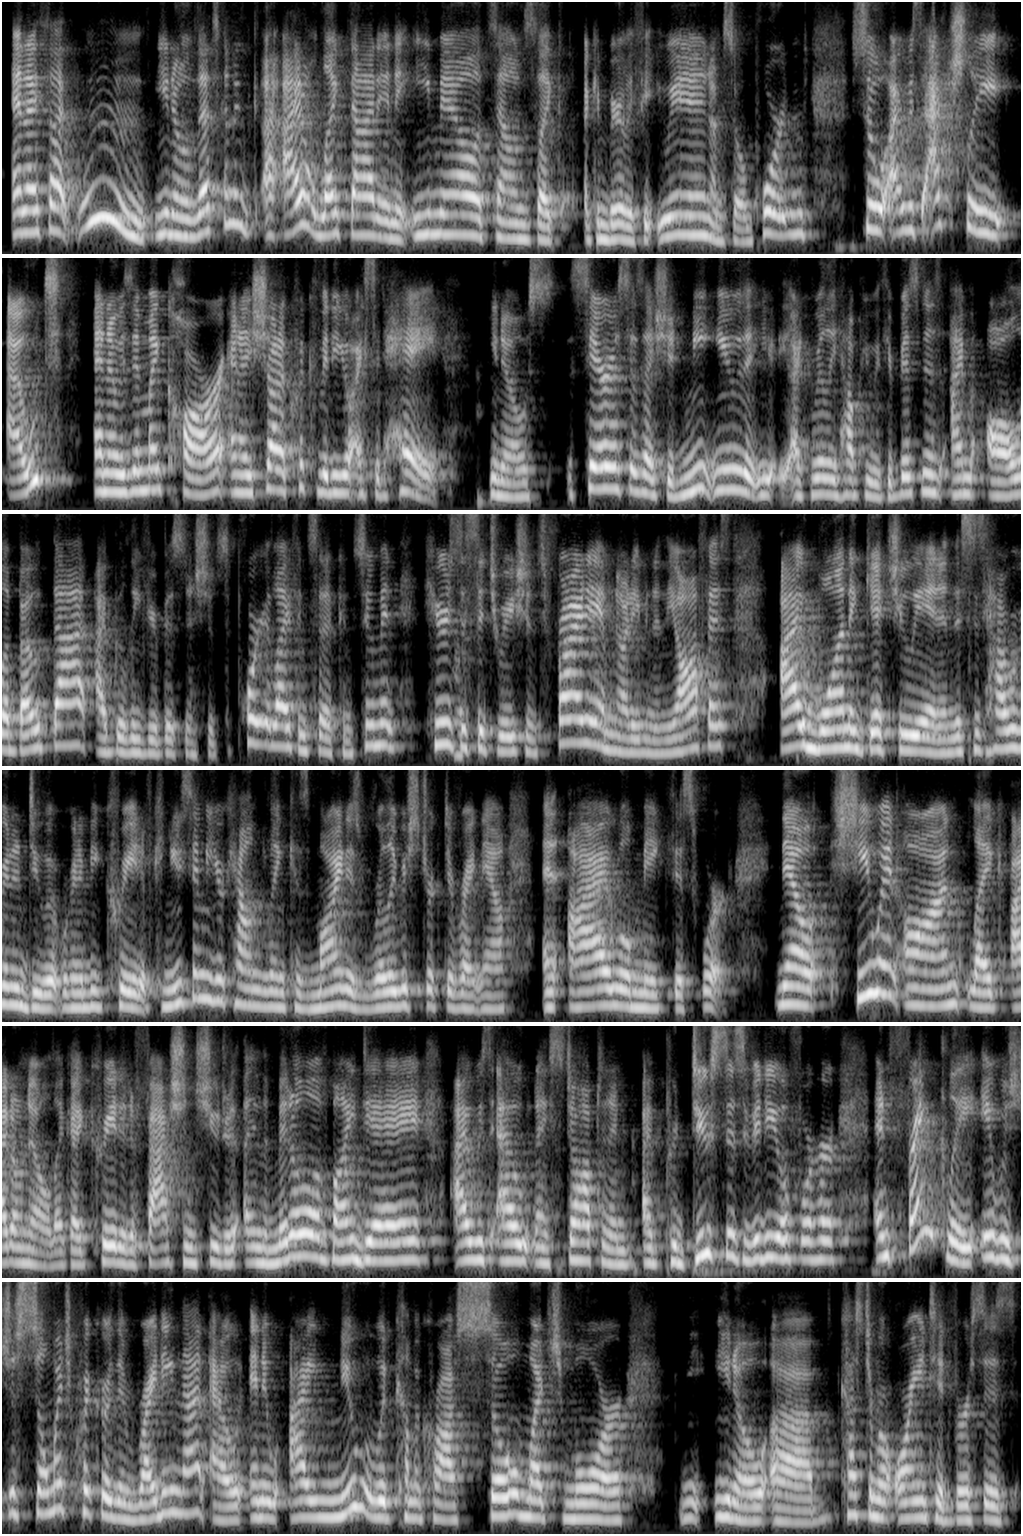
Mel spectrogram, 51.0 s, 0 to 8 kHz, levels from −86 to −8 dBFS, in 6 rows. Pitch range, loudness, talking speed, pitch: 180-235 Hz, -22 LUFS, 230 wpm, 205 Hz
